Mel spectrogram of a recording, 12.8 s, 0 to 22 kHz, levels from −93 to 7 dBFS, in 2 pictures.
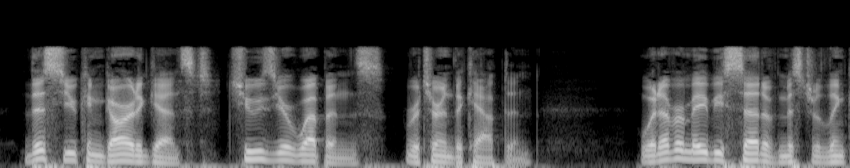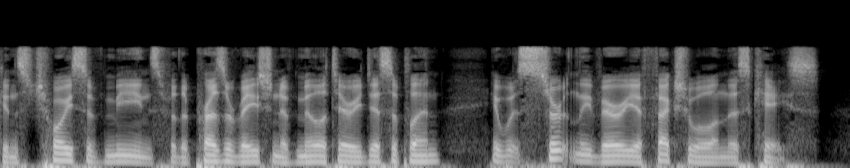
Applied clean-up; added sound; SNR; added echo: neural mask model Resemble Enhance denoiser.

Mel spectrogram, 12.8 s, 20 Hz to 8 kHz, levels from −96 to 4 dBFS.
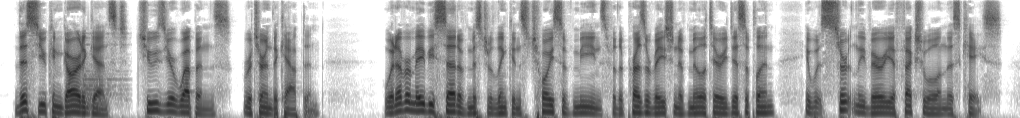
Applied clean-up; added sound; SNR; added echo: neural mask model RNNoise.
